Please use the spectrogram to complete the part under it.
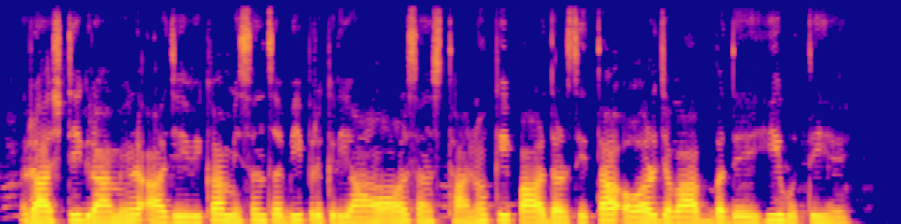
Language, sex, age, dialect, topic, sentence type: Hindi, female, 41-45, Awadhi Bundeli, banking, statement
